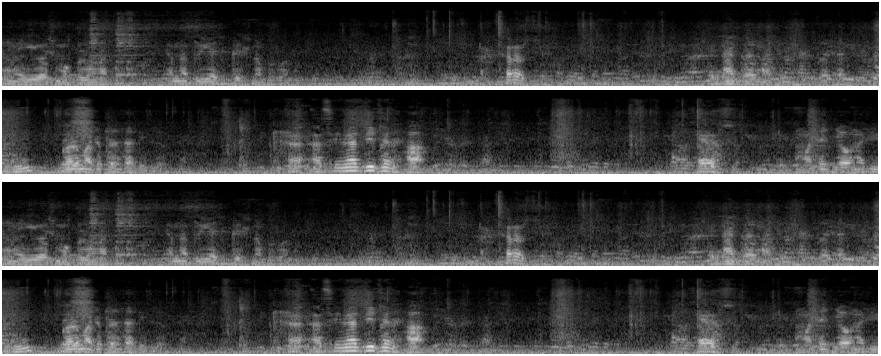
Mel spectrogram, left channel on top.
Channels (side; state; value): both; identical; correlation 1.00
